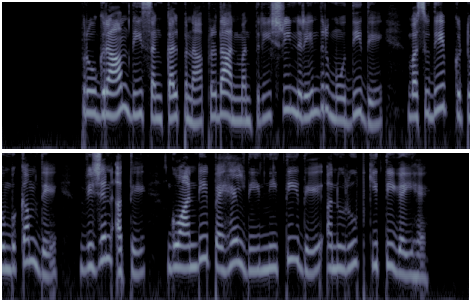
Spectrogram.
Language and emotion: Punjabi, neutral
